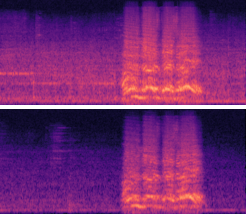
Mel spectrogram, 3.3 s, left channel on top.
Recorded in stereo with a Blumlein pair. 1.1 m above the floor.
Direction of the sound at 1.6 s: 55° left.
